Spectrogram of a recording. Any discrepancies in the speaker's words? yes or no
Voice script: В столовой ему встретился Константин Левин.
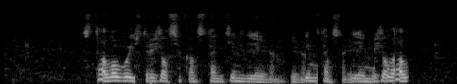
yes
